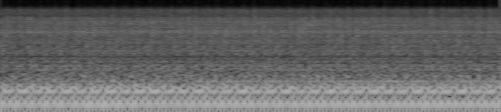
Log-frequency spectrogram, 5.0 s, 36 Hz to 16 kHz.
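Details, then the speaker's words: Honda Civic 2.2 diesel scrap car at 249,842 miles, at idle; steady even diesel clatter with no knocks or misses: sounds healthy and normal. "does it sound healthy sounds like every diesel normal doesn't it"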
